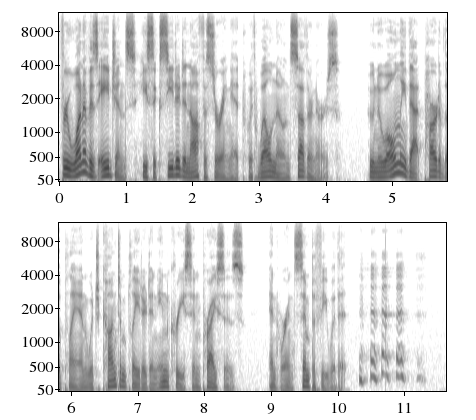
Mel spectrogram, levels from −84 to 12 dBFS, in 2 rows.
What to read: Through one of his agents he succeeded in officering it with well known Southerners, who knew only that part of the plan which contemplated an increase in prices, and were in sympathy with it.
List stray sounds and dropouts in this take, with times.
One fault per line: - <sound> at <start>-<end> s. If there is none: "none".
- laugh at 10.3-11.3 s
